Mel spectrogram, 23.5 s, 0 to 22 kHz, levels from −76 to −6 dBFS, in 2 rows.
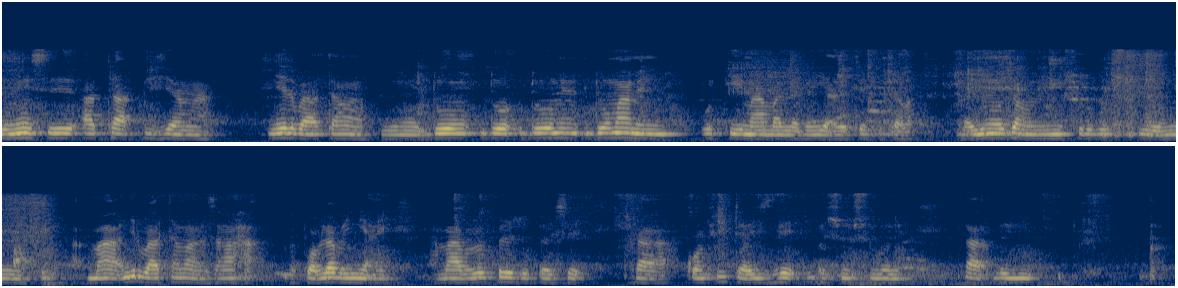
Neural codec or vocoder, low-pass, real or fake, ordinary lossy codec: none; 5.4 kHz; real; MP3, 48 kbps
